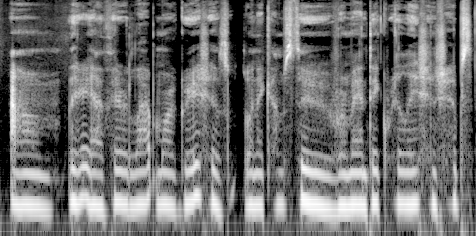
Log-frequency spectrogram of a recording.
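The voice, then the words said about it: Strained, fading voice. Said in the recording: “why am I losing my voice?”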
